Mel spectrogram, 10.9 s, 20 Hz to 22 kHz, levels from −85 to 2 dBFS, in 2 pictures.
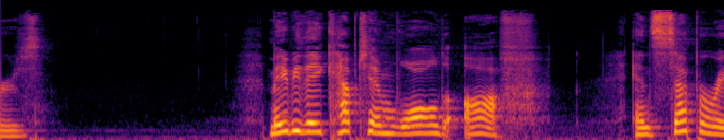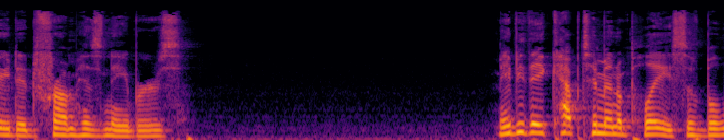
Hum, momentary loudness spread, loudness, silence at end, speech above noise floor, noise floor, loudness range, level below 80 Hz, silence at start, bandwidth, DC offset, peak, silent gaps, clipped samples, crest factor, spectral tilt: none; 16 LU; -18 LUFS; 0 s; 39 dB; -56 dBFS; 8 LU; -44 dBFS; 0 s; 16.5 kHz; under 0.1%; 0 dBFS; none; under 0.1%; 20 dB; -5.5 dB/octave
